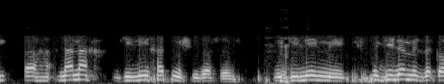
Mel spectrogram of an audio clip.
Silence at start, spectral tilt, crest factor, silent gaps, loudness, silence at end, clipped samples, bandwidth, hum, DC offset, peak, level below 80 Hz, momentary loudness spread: 0 s; -9.5 dB/octave; 14 dB; none; -18 LUFS; 0 s; under 0.1%; 4.1 kHz; none; under 0.1%; -4 dBFS; -52 dBFS; 9 LU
